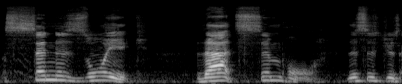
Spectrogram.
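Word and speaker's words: Cenozoic: predators in South America around the canozoic period you mispronounced senozoic that simple this is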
